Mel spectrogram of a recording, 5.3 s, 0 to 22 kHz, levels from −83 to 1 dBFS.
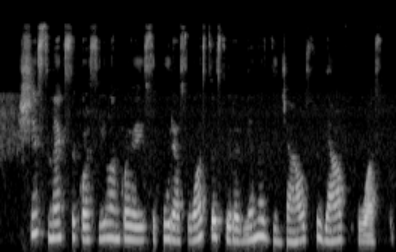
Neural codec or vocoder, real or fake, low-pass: none; real; 14.4 kHz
